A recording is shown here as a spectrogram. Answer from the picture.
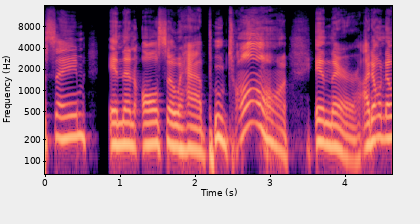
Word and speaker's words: putain: Putain in French is pronounced roughly like pouton with the N nasalized. So it's more like puta. Okay. Poo sounds like poo, but shorter. Tain is like tan, but with the N half swallowed.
